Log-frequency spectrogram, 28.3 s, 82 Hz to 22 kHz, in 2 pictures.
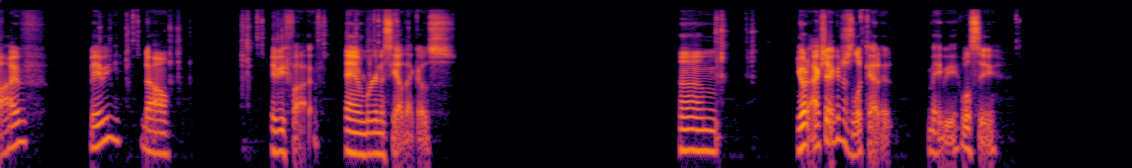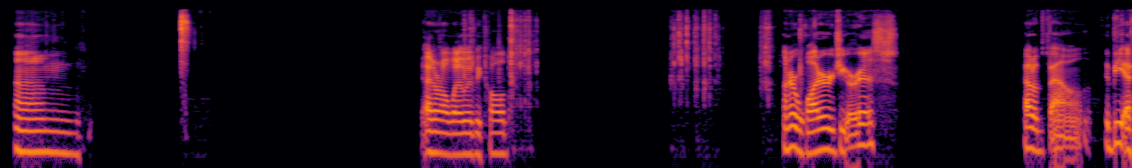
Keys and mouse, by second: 1.1 ctrl+z, 1.4 ctrl+z, 4.0 ctrl+z, 4.0 Tab, 4.0 click, 4.0 s, 4.9 click, 5.5 middle click, 5.8 shift+middle click, 6.2 middle click, 6.5 shift+middle click, 7.0 shift+middle click, 7.4 middle click, 7.7 ctrl+s, 7.9 middle click.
